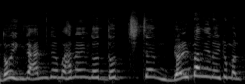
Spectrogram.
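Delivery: high-pitched, imitated pestering threat; mock doom warning. Pastor mimicking Noah chasing people with warnings, mock alarm. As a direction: parody a pushy, alarmist evangelist.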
